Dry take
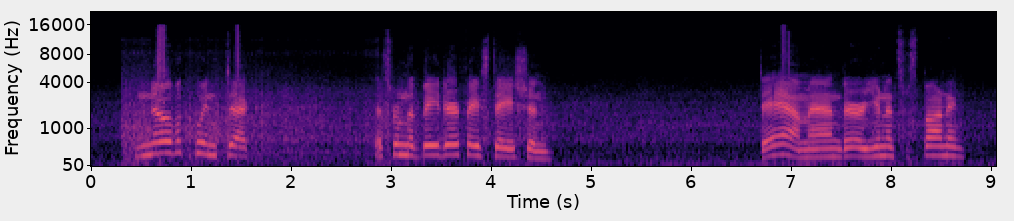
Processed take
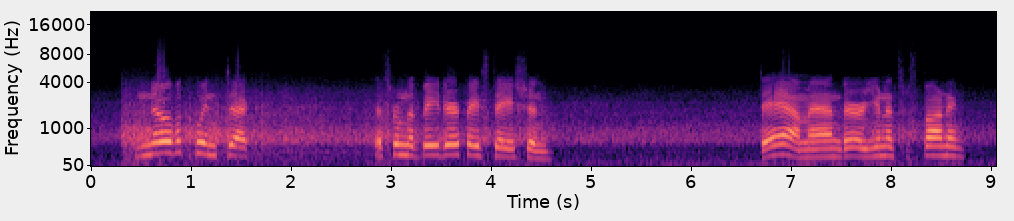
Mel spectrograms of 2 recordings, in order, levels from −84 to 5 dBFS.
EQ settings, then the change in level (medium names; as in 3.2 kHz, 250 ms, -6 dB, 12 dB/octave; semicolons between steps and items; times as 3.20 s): low-pass 2.5 kHz 12 dB/octave; high-order bell 690 Hz +10.5 dB 1.1 oct; +6.0 dB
